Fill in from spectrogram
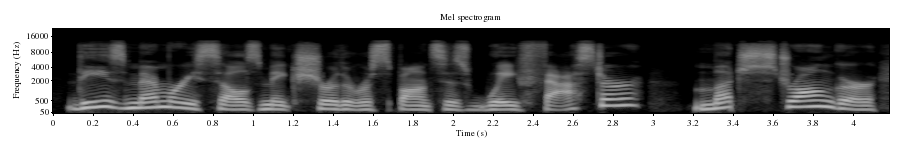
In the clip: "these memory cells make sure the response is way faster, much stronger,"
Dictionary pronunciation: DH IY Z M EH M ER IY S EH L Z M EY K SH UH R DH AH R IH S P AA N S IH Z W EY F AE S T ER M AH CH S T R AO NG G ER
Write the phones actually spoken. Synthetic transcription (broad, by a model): DH IY Z M EH M ER IY S EH L Z M EY K SH UH R DH AH R IH S P AA N S IH Z W EY F AE S T ER M AH CH S T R AO NG G ER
